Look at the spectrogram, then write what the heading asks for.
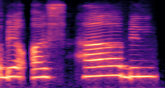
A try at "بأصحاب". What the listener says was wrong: अस बी, बे नहीं, बी, बी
